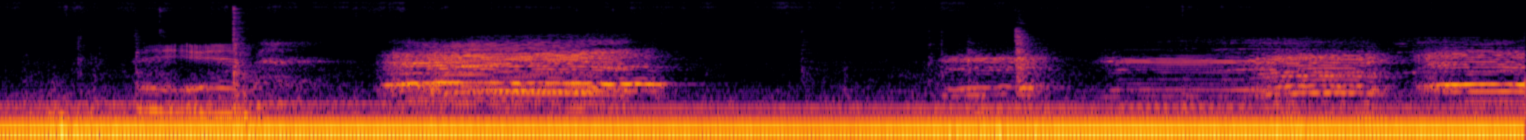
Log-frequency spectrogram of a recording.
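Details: Barn-kept Suffolk lambs at Ewetopia Farms, groups mixed after an open gate, give several short bleats spaced a second or two apart, with a steady low hum and some background noise.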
